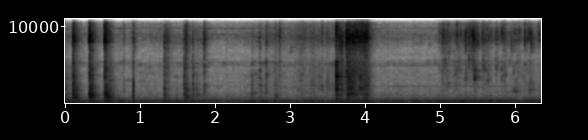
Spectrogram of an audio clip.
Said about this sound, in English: we're going to take it and just pour it over the meat and the vegetables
